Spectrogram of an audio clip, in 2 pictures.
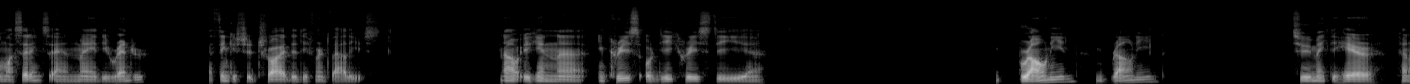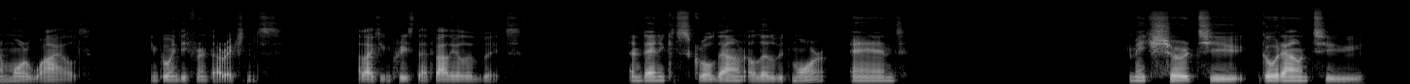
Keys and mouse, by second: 5.9-7.7 drag.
